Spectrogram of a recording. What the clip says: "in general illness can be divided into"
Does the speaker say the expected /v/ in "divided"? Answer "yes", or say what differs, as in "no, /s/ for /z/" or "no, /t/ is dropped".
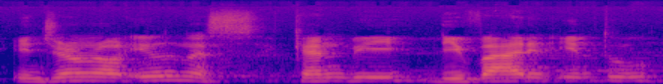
yes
